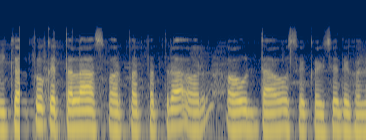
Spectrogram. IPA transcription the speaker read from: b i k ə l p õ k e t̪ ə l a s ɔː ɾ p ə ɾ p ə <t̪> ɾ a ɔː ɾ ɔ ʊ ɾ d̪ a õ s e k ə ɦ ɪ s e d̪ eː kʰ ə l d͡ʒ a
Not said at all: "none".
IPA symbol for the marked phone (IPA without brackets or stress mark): t̪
